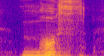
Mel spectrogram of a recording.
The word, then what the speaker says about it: moths: itself here we have moths and moss so this shows the importance of getting the th sounds right at the end of the word Moss is like a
